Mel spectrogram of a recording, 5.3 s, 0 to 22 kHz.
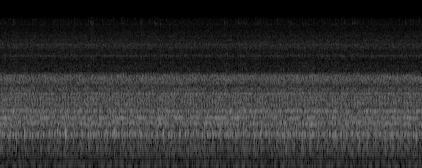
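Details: ZJ4110 Chinese 8-inch drill press, reassembled after cleanup: a steady mid-pitched whir with a light even rattle and no grinding or rising squeal; the center rod had been banging before; it now runs normally.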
